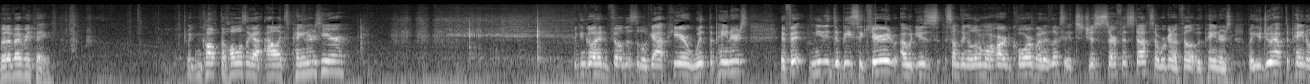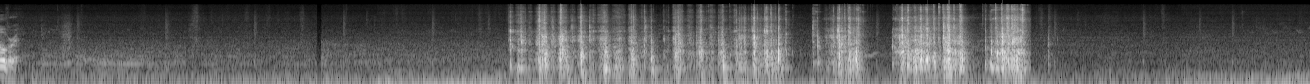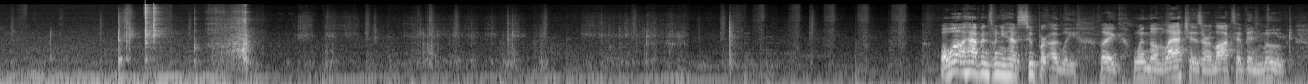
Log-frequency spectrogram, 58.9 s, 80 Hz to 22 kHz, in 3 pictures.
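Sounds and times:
scraping against wooden door jamb: 0:05.8 - 0:08.6, 0:27.3 - 0:35.2
handling sounds: 0:26.7 - 0:35.6.

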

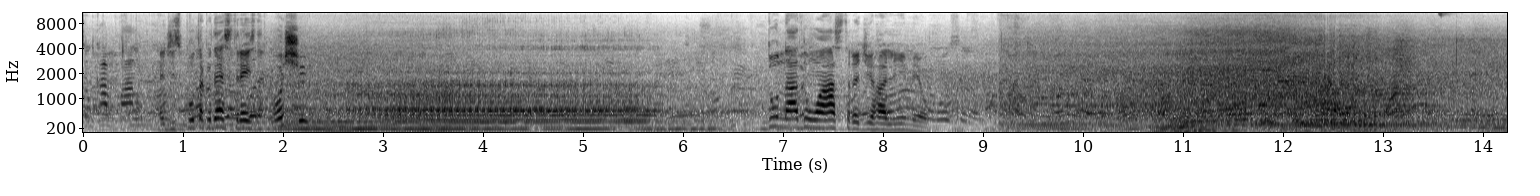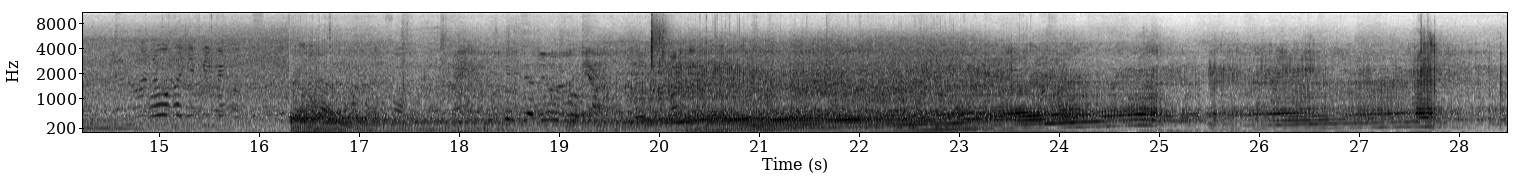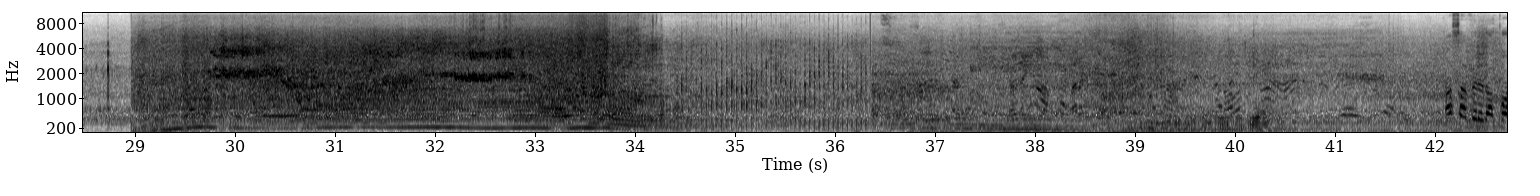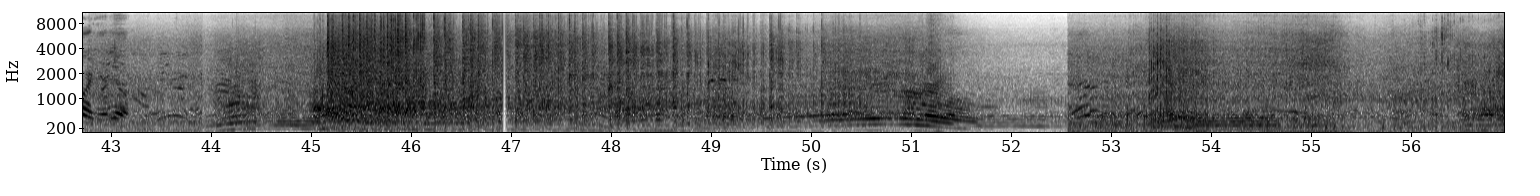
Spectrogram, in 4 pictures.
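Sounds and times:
car engines revving: 0:00.0 - 0:56.9
tyres squealing: 0:29.3 - 0:35.2.

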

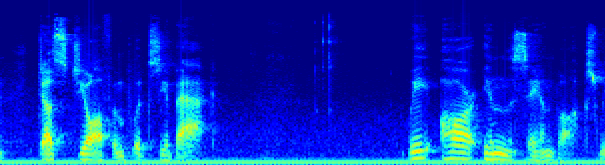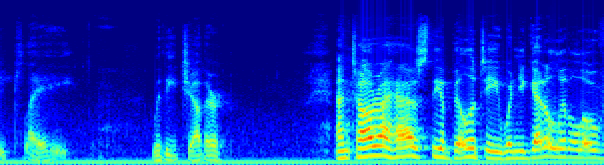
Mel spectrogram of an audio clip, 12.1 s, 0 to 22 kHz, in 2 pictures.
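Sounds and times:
steady low hum: 0:00.0 - 0:12.0
faint clicks: 0:03.1 - 0:03.4.

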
